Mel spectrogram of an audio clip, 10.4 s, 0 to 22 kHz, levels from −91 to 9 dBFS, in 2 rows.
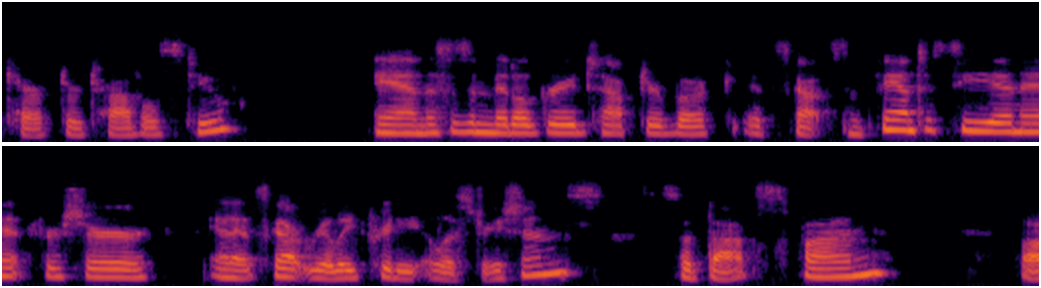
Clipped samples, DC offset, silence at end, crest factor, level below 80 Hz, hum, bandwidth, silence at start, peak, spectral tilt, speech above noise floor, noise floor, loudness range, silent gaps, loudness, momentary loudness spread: under 0.1%; under 0.1%; 0 s; 18 dB; -86 dBFS; none; 8.2 kHz; 0 s; -16 dBFS; -5.5 dB/octave; over 56 dB; under -90 dBFS; 2 LU; none; -34 LUFS; 9 LU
